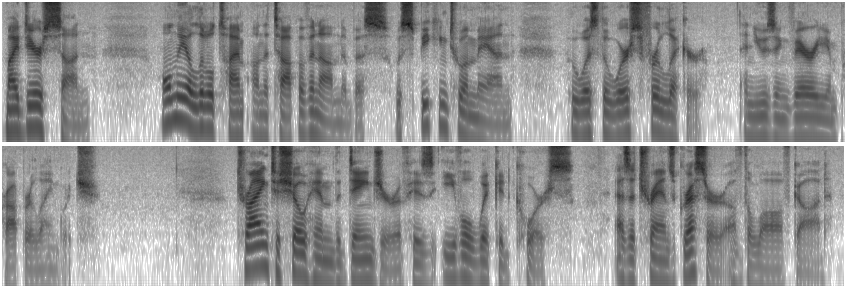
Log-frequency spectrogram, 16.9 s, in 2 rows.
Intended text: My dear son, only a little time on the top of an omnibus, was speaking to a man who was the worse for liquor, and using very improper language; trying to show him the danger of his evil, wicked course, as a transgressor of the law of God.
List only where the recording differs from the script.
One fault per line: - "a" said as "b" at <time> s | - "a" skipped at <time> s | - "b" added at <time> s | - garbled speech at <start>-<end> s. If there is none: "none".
none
